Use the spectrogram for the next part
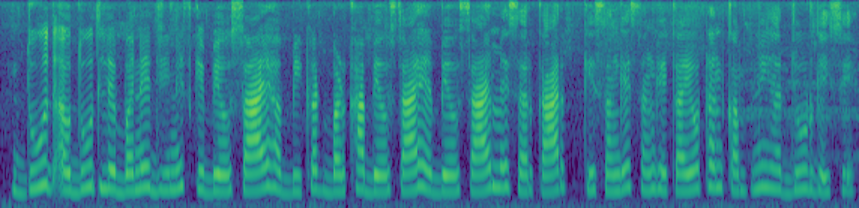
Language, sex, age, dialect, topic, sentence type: Chhattisgarhi, female, 18-24, Northern/Bhandar, agriculture, statement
